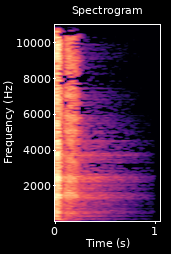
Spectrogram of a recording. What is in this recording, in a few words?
gasp; smite; voicepack; ullr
